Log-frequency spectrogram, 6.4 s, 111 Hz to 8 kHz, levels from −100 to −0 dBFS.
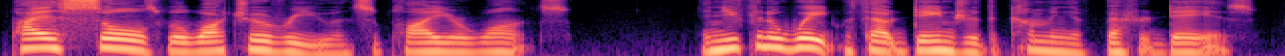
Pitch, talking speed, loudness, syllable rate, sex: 170 Hz, 195 wpm, -20 LUFS, 5.0 syllables/s, female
